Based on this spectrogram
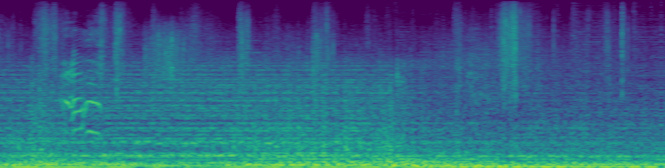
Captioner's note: Jill cries out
